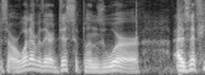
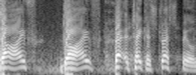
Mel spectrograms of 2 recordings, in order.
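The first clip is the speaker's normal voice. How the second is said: put-on high-pitched Cockney accent; 7 semitones higher, 4 dB louder than usual. Recalling how Hal sounded on the voiceover, Hal's Cockney voice. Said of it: "this is how Hal sounded. ... like working with Michael Caine".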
